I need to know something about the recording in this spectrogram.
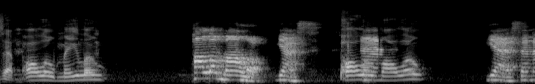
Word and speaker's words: Paulo Malo: P poo is it Paulo how do you pronounce that Paulo Malo Paulo Malo yes Paulo Malo yes and I was fortunate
